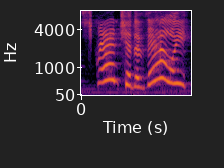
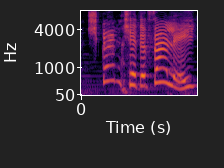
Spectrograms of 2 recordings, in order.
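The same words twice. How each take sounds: First: It is said in an American accent. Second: It is said in a British accent.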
